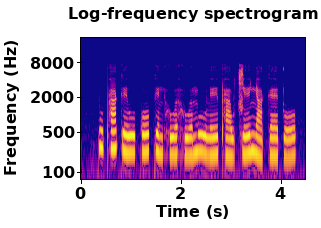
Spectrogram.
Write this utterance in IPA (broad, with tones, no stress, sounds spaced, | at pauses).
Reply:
p u˧ pʰ a˧˥ k e˩ ʋ u˧˩ k oː˧˥ k e˧˩ n h u˩ ə̯ h u˩˧ ə̯ m uː˥˨ l eː˧˥ pʰ a˧ w t͡ɕ eː˧˥ ɲ a˧˩ k ɛː˧ t̪ o˧˥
